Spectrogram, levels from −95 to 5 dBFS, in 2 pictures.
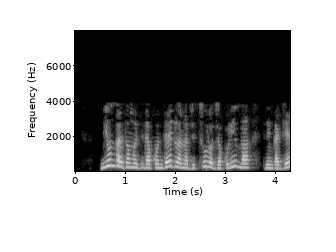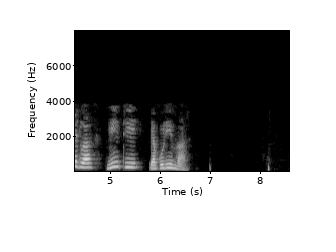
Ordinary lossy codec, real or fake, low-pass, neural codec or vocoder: AAC, 16 kbps; fake; 7.2 kHz; vocoder, 44.1 kHz, 128 mel bands every 256 samples, BigVGAN v2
